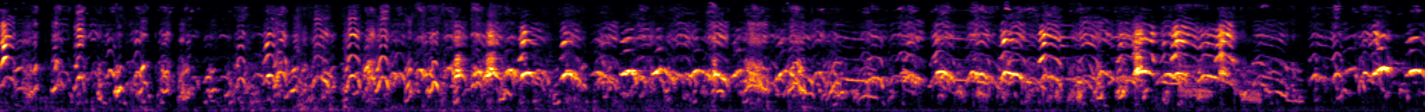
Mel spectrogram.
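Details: Hovawart puppies exploring a deck outdoors for the first time; dense, continuous squealing and yelping from several pups, high arched squeaks tumbling over each other nearly three times a second.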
